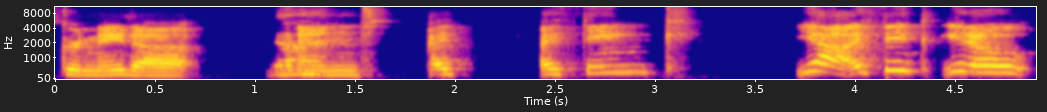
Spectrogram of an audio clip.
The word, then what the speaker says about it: Grenada: real political person from Granada right that yeah yeah it's it's uh pronounced Grenada and I I think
